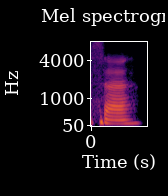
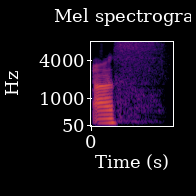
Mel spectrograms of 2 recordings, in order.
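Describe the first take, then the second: First: The final vowel is pronounced in full. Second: The final vowel is dropped after the s. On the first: The speaker calls it wrong. "tidak dibaca asa" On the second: The speaker calls it right. "tapi as yang menjadi sukun"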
